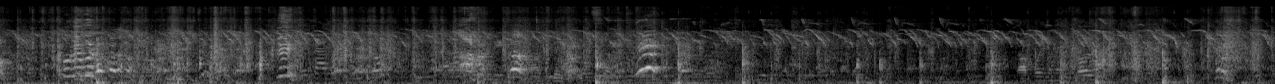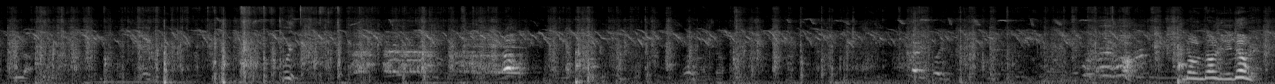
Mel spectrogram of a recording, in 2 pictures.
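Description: A basketball bounces on hard dirt.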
